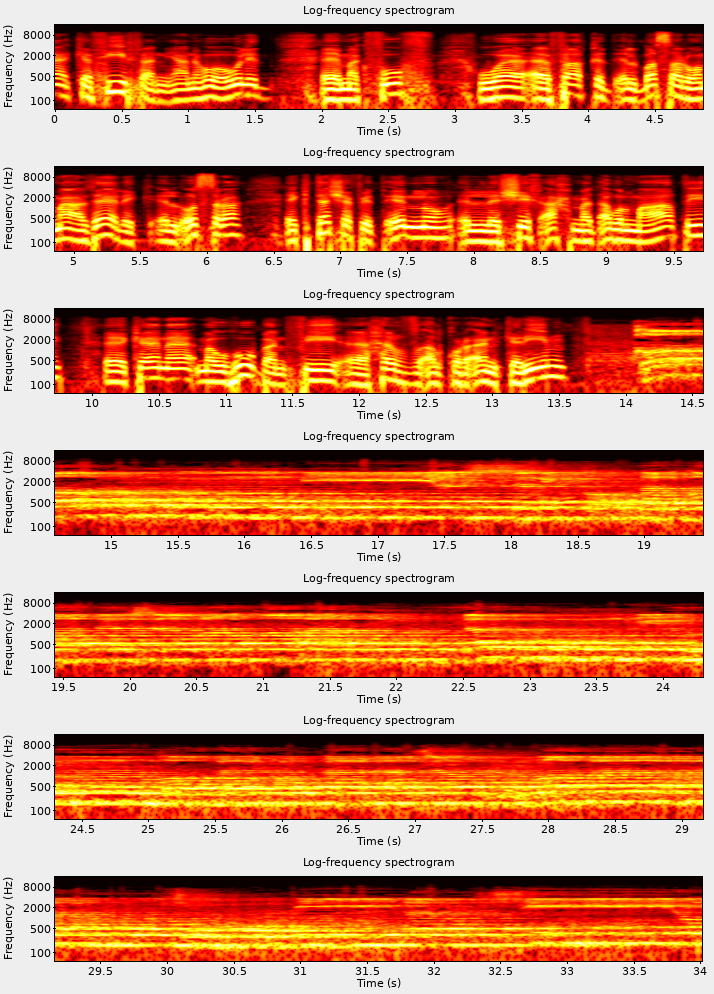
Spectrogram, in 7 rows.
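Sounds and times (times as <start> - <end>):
man chanting into a microphone: 0.0 - 34.0.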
